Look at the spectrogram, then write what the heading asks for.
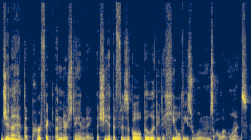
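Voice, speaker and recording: A narrator reading a scripted audio drama in a measured, solemn, dramatic manner. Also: mid-range voice, a bit bright, no echo, clean studio sound.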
